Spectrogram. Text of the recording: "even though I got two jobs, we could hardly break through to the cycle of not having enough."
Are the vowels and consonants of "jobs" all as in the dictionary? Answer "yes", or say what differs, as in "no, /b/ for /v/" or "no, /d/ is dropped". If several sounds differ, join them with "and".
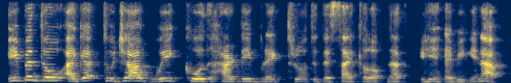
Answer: no, /z/ is dropped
